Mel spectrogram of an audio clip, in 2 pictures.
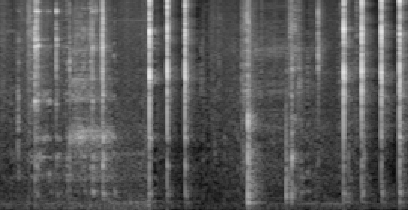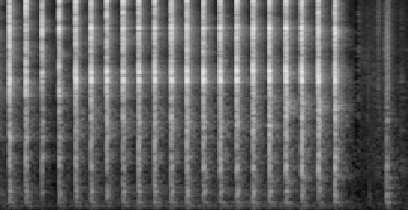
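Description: A small hammer strikes a steel punch held in the eye of a loose ball peen hammer head clamped in a vise, working the eye so the head will fit its handle more tightly. After some handling clatter and a few separate strikes, there is a fast, even run of sharp metal-on-metal taps, about five a second, from about four and a half seconds in.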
